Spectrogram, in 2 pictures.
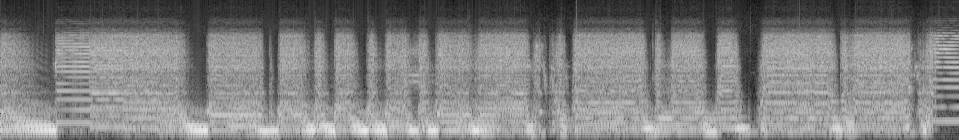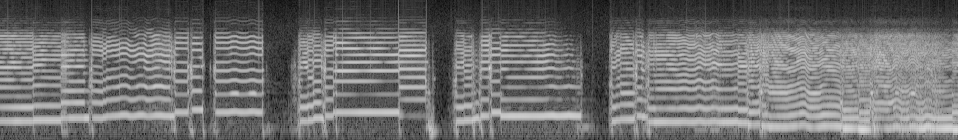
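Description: Overdriven electric guitar through an amp: dense distorted chord riffing, then about halfway through, single-note lead lines with wide vibrato, broken by a few short pauses.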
